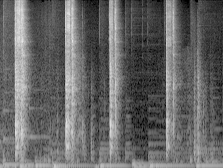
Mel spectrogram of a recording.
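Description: Staple gun firing four times, about a second apart, driving small staples through the vinyl seat cover into the plastic seat frame. Background music plays underneath.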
